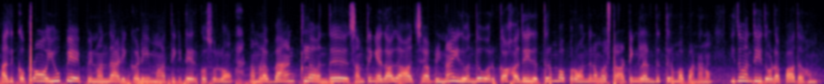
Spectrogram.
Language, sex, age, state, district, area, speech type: Tamil, female, 18-30, Tamil Nadu, Sivaganga, rural, spontaneous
